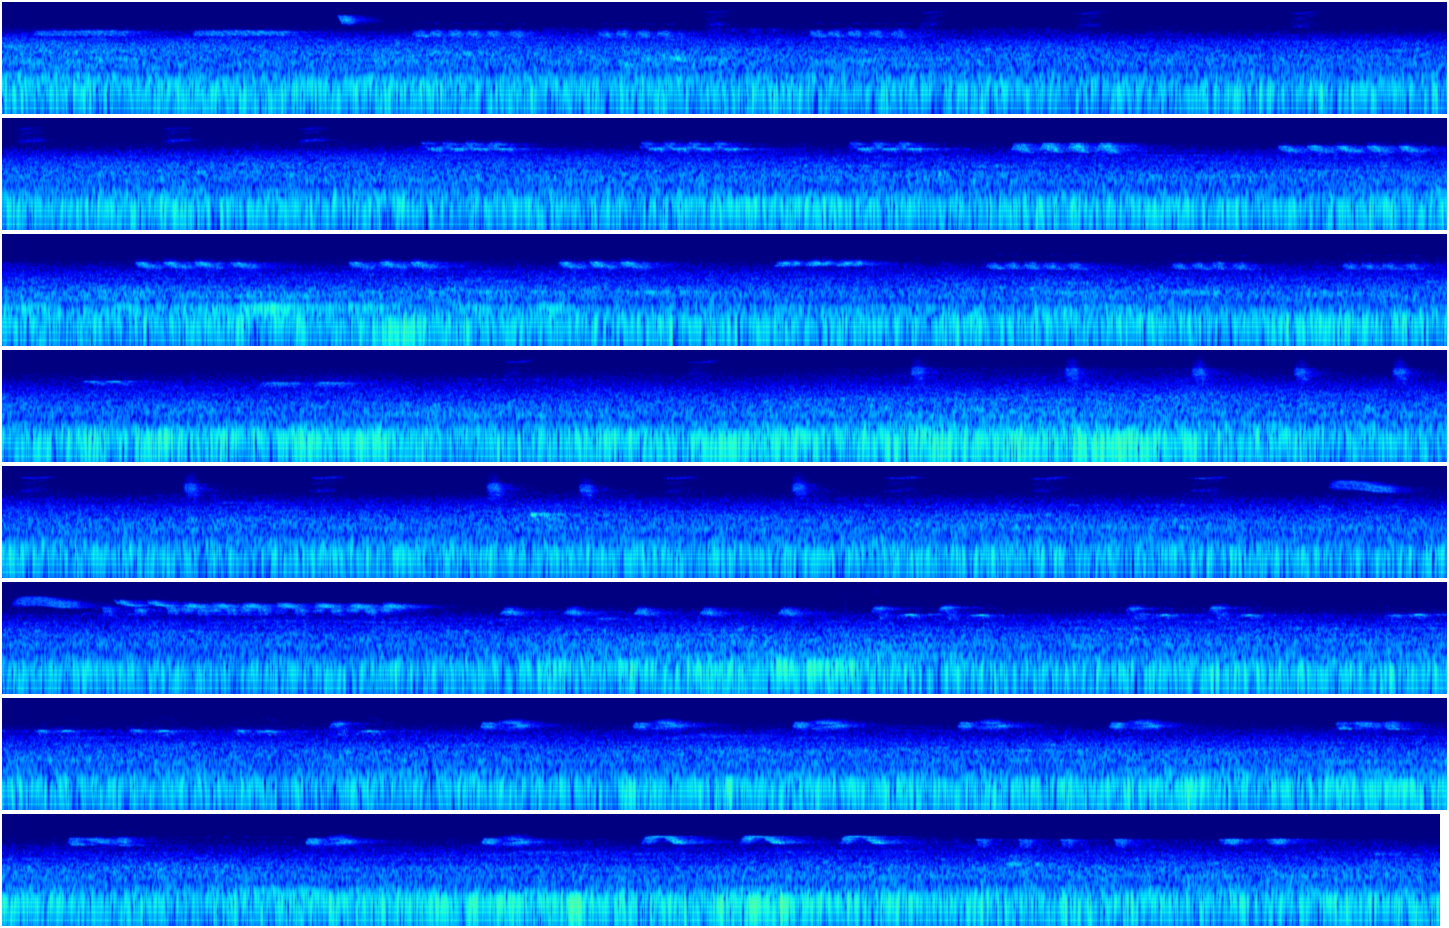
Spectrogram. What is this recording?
Small Town at night
Recorded at night in a small town. Cars pass by, a mocking bird sings, the occasional dog barks.
ambient, atmo, atmos, atmosphere, atmospheric, background, background-sound, birds, California, cars, field-recording, nature, noise, soundscape, suburb, suburban, town, traffic, white-noise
